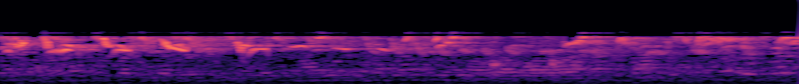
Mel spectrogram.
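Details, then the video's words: A competition-winning greater green leafbird, first place in its class at a bird-singing contest, pours out a rapid, varied song of sharp chirps, whistled slurs and twittering phrases, with other caged birds and crowd chatter behind. "CUCAK HIJAU"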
